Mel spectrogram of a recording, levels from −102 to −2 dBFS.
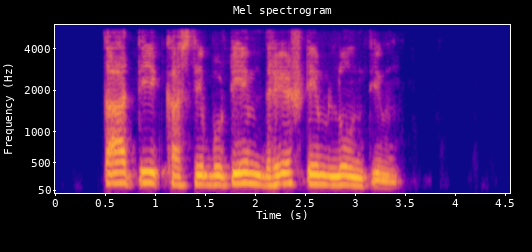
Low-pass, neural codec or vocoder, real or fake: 5.4 kHz; codec, 16 kHz, 4.8 kbps, FACodec; fake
